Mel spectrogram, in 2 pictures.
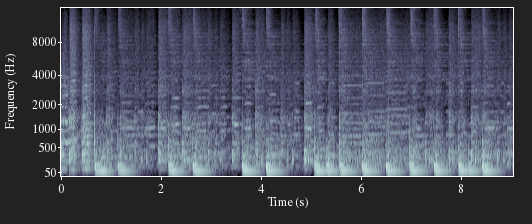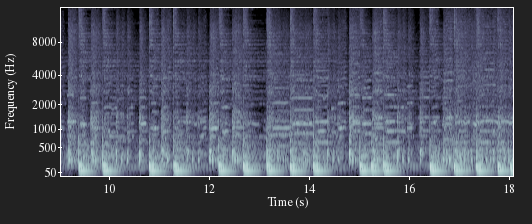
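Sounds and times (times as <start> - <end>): low tuba notes: 0.0 - 1.4
brass band playing: 0.0 - 18.0
drums: 0.0 - 18.0.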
